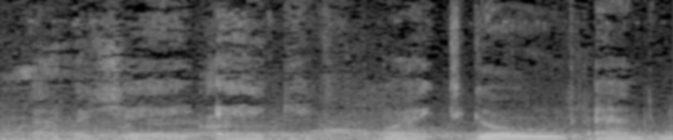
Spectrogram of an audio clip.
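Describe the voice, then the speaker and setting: A man performs a put-on character voice over loud background noise. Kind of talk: auctioneer's call. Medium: short film. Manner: brisk, formal.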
